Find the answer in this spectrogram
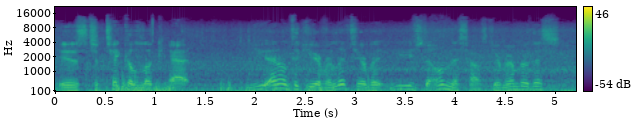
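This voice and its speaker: Amid noticeable background noise and audible room echo, a man talks at a very fast pace with an American accent and lively intonation. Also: medium pitch for a man. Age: 50s. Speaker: vlogger. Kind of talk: casual chat.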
